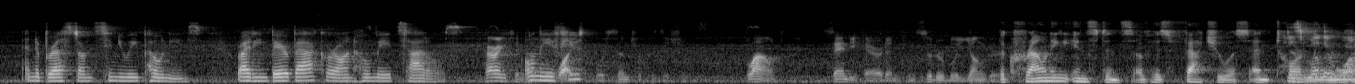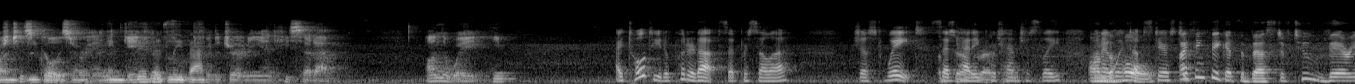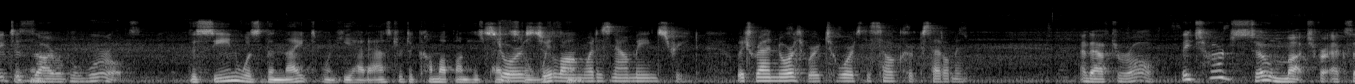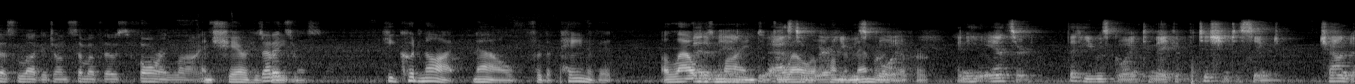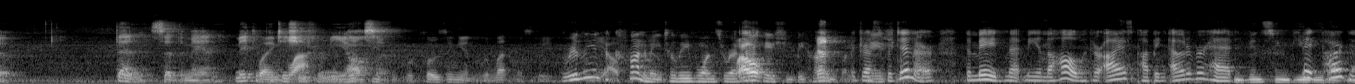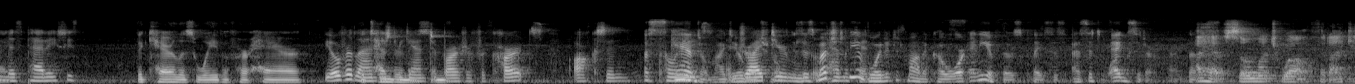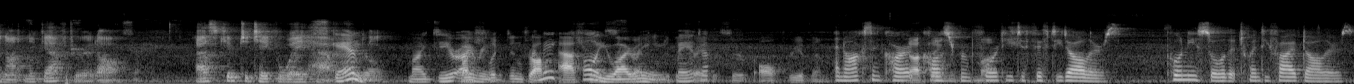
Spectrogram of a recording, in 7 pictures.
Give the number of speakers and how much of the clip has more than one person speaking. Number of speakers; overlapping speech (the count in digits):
6, about 35%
